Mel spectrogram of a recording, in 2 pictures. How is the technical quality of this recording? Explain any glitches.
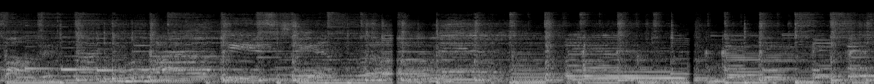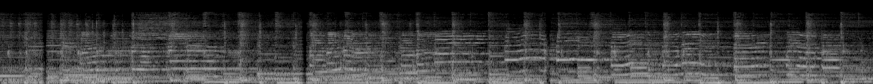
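The recording has two bursts of packet loss and four short concealed packet losses. The audio also carries the coding noise of a call codec, with nothing above about 12 kHz, which points to Opus at a moderate bitrate.

The bursts of packet loss fall at 3.91 to 3.99 s and 6.88 to 6.96 s. Packets were lost or arrived too late to play. The receiver extended the last sound for about 50 ms and faded it, giving a brief held buzz or fading hiss. Then about 40 ms of audio is simply gone, and the sound jumps ahead.

The short concealed packet losses occur at 9.16 to 9.23 s, 10.84 to 10.90 s, 11.75 to 11.83 s and 14.20 to 14.26 s. Each time, a small piece of audio missed the decoder. The receiver covered about 35 to 45 ms by continuing the preceding sound, then blended back in. Each one is heard as a quick smear or wobble, and a short sound can drop out.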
